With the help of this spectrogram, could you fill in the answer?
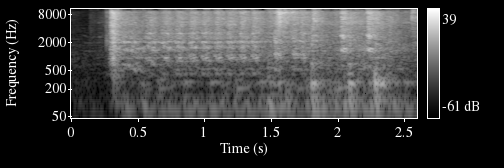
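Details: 1992 Nissan 300ZX (Z32) with an engine just installed, first start attempt: the starter cranks in a quick steady rhythm with a few sharp pops, but the engine never catches; cranks without starting, cause unconfirmed.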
